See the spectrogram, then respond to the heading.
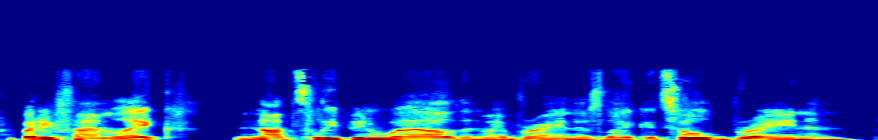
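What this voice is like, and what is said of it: Russian-accented English, foreign-sounding. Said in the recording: “I have some degrees in Russia ... I sounded like I'm a foreigner. I still sound like I'm a foreigner. ... accent goes in and out.”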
